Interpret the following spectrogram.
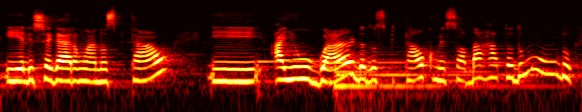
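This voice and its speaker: A woman's voice: fairly high pitch, normal speed. A woman gives a personal church testimony, retelling events vividly and with emotion, acting out what others said. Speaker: church member giving testimony. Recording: clear background music under speech. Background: soft instrumental music.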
